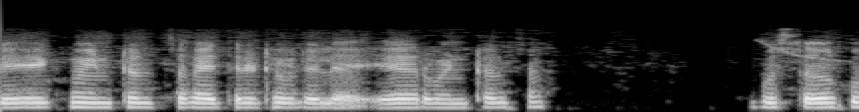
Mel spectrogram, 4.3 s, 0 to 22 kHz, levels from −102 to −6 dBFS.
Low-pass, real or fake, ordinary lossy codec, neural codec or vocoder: none; real; none; none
